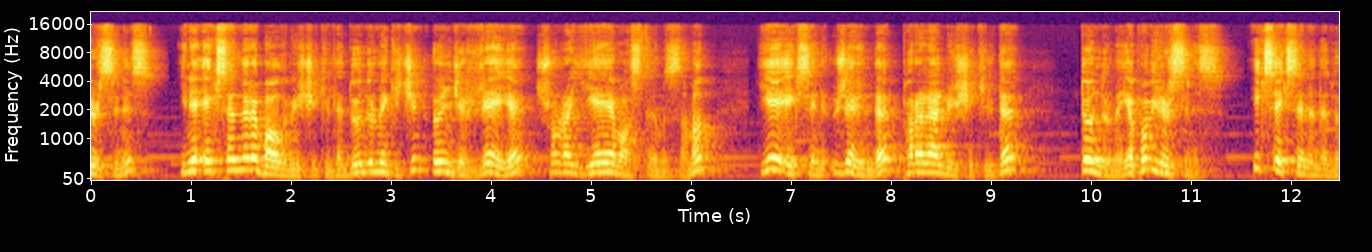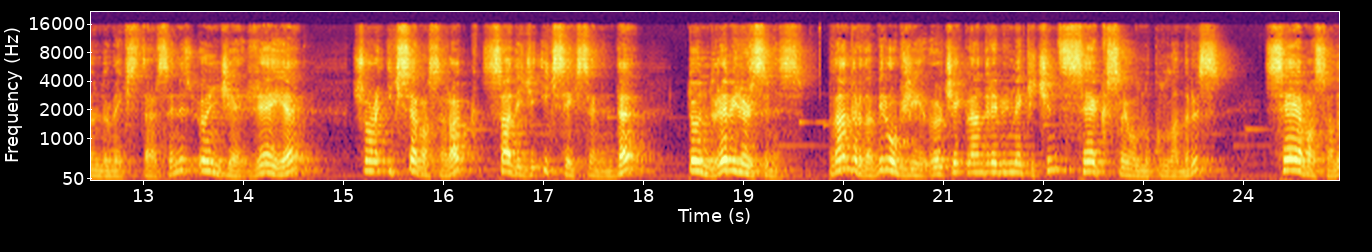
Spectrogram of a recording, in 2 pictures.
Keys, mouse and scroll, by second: 0.5-3.9 right drag, 3.9 r, 5.0 y, 13.1 r, 14.5 x, 19.7 right click, 24.0 s.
